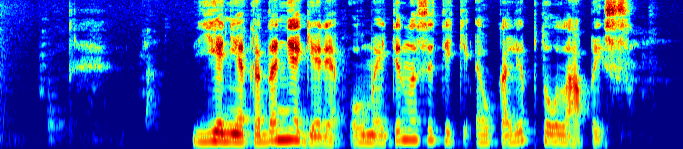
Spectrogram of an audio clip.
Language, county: Lithuanian, Marijampolė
